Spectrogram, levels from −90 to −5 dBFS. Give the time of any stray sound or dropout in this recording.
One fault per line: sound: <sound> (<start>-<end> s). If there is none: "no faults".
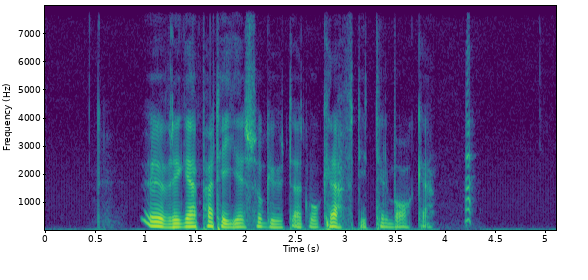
sound: laugh (4.2-4.3 s)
